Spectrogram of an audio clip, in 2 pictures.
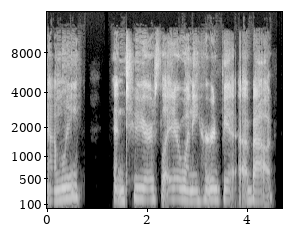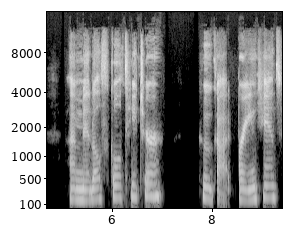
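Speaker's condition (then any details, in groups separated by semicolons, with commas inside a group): ALS (Lou Gehrig's disease)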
